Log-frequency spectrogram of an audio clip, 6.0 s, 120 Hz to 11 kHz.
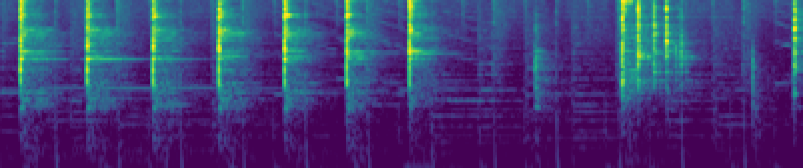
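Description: Hammer blows on a 2013 Scion FR-S front wheel hub, driving the rust-stuck old hub out of the steering knuckle. Sharp ringing strikes come about twice a second for the first three seconds, then a few scattered ones near the end.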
